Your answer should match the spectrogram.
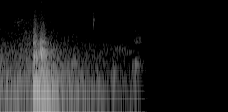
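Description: A chair being shifted: one dull thump about a third of a second in, fading over about a second, then the sound cuts off suddenly.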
